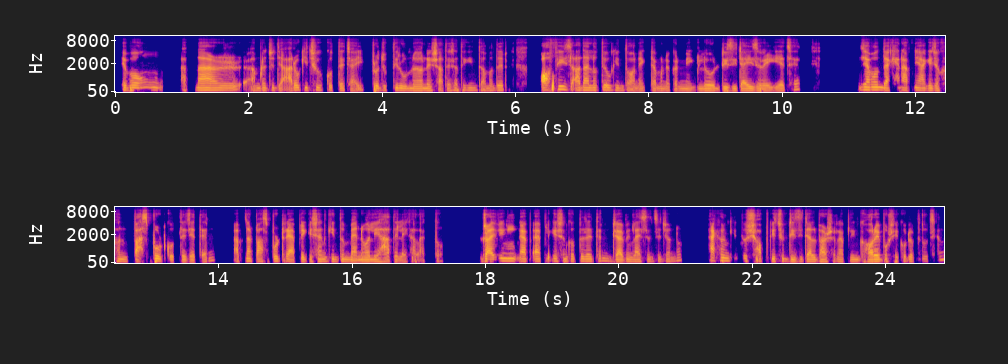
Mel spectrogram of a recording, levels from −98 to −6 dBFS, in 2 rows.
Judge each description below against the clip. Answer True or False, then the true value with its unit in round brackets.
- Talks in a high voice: False (125 Hz)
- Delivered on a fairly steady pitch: False (3.3 semitones)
